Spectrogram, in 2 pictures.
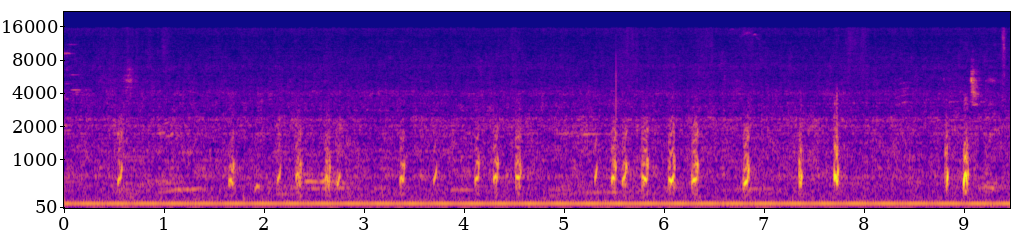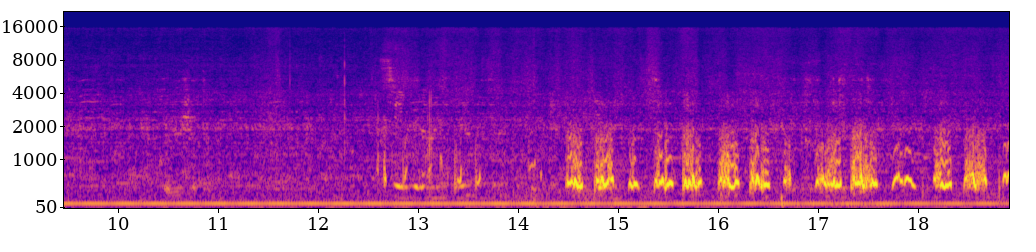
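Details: Domestic guinea pig asking to be stroked: scattered soft squeaks for the first half, then a louder run of quick, evenly spaced chirping squeaks near the end, over a constant low hum.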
